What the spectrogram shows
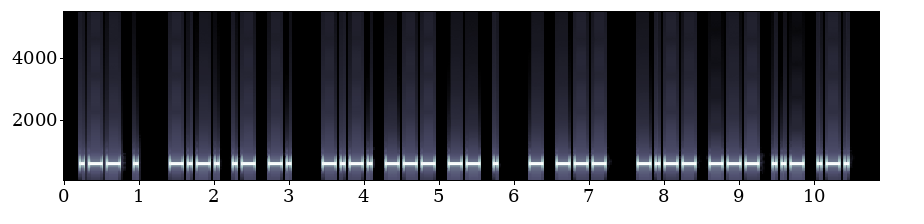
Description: Morse code, heard as a keyed tone, about 20 wpm, 600 Hz. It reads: WE CAN COME TO YOUR
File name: the old man and the sea / the old man and the sea part 1 20wpm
